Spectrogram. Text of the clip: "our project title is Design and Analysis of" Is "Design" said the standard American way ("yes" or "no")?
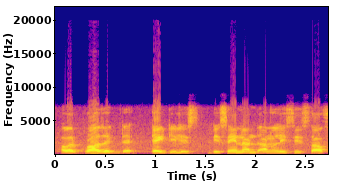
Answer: no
